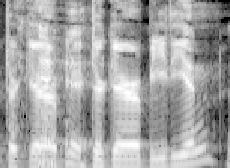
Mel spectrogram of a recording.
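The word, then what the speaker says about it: Dergarabedian: Now, make sure I'm saying this right. Daguerreobedian, is that right? – Perfect.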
